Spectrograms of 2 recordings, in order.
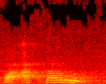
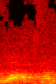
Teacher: Fa yang ada di awal kalimat itu Ibu terkadang suka mengucapkan seperti wau ya Bu ya faaksaru Fa bukan wa aksaru tapi FA faaksaru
